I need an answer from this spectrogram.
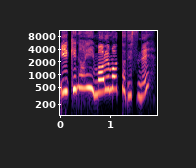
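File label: Voice encounter, Japanese; pom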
